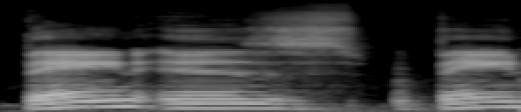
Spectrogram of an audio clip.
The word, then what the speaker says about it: Bane: Bane rhymes with pain.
